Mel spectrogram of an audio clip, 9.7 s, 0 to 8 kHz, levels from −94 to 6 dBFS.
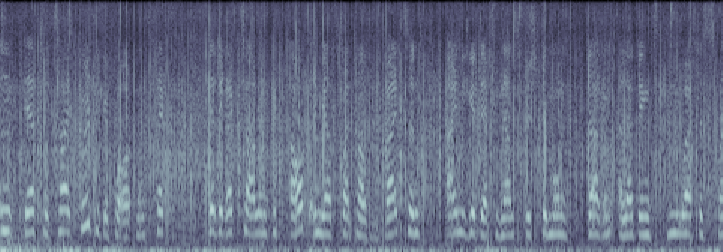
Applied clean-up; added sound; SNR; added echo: none; Rain; 4 dB; none.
